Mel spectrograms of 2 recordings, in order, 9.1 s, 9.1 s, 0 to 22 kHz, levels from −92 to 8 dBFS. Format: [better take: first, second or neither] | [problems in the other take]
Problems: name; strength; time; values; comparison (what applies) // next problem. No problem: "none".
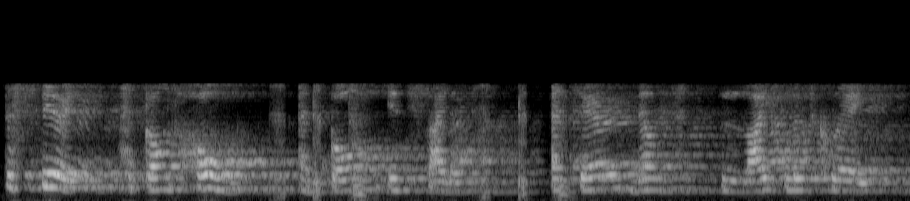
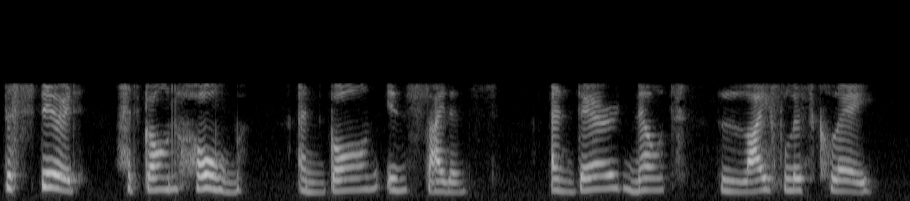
second | noise reduction (neural separator model SepFormer DNS4)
